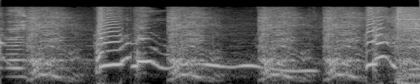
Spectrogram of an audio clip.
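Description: A high voice in short phrases that slide up and down in pitch, song-like, with no instruments.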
